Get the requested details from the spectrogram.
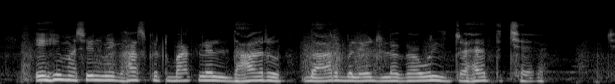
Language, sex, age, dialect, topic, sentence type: Maithili, male, 25-30, Southern/Standard, agriculture, statement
